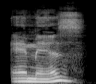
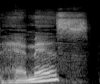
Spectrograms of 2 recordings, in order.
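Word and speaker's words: Hermès: Helen Zille sparked some controversy by labeling the Hermes backing bags ugly, insane, and obscene. And I hope I'm pronouncing Hermes backing correct, because initially I thought, is it Hermes? Is it Hermes? But I'm told it's Hermes.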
